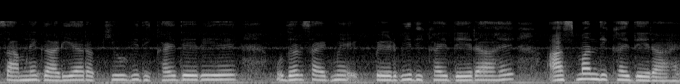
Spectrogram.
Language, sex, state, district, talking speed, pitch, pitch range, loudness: Hindi, female, Maharashtra, Chandrapur, 200 wpm, 205 Hz, 195-215 Hz, -20 LUFS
